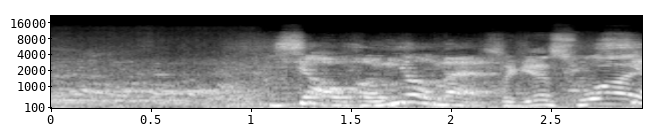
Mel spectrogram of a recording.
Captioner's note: speaking Chinese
